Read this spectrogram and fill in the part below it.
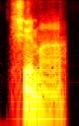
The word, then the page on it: shimmer: British English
